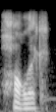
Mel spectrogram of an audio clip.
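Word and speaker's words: xxxHOLiC: because I know what I know what to do with the X you just don't pronounce it yeah like servant service Hunter Hunter H holic which Hol XXX holic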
